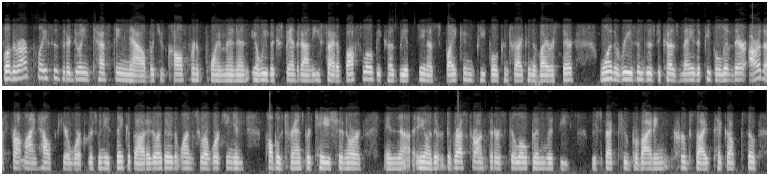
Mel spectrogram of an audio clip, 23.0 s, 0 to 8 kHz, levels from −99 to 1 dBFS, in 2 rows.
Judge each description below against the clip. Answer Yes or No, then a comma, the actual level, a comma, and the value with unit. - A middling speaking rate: No, fast, 240 wpm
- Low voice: No, medium, 155 Hz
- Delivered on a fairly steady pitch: Yes, narrow, 1.8 semitones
